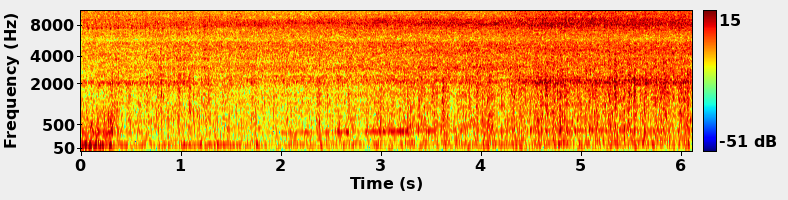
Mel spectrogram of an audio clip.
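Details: Freshly rebuilt 1500 four-cylinder engine (labelled MG Midget, also called Triumph Spitfire), 270 cam, 9.5:1 compression, 195–205 psi: smooth, even drone with a deep steady note, no ticking or knocking; running cleanly.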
